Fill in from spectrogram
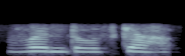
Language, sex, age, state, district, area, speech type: Kashmiri, female, 30-45, Jammu and Kashmir, Bandipora, rural, conversation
